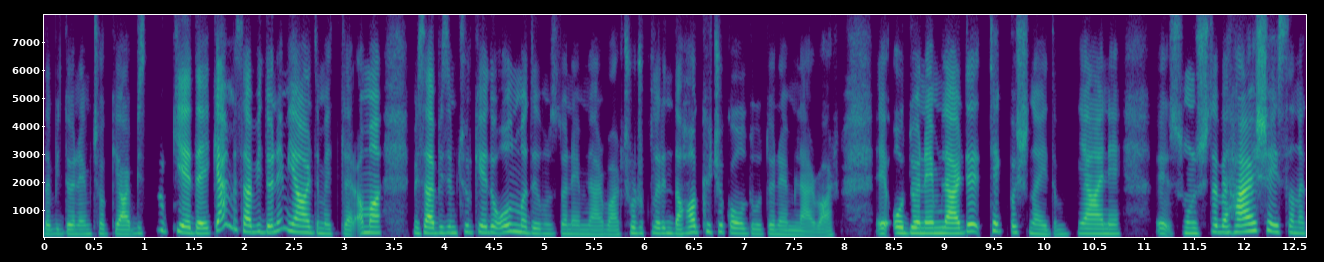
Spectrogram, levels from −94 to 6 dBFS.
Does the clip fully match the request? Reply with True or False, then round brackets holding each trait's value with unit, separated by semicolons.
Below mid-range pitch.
False (190 Hz)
